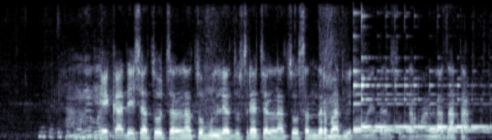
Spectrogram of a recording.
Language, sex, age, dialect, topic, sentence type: Marathi, male, 18-24, Southern Konkan, banking, statement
